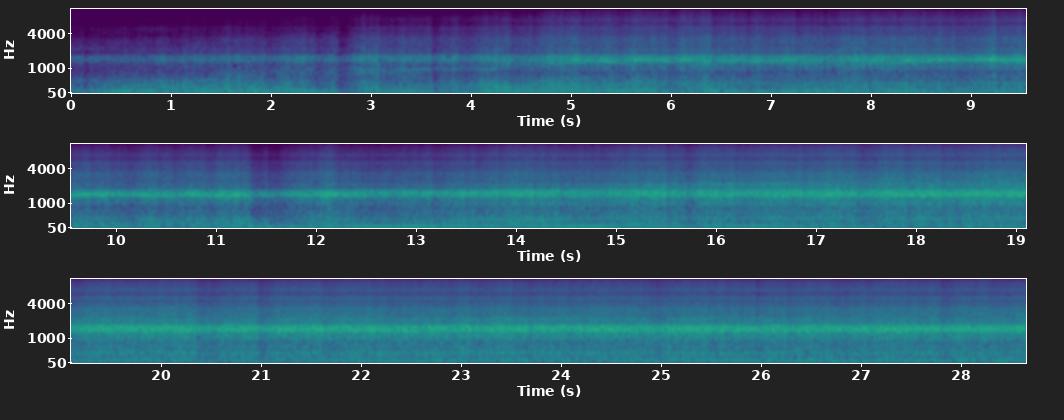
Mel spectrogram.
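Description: Car engine accelerating onto a race track, pulling through the gears, with brief drops in sound at the shifts about three and eleven seconds in. Wind and road noise build steadily as the speed rises.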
